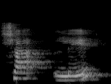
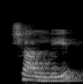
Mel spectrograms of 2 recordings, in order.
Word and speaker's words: chalé: Então, a primeira palavra é chalé. Chalé. Lembram que o E é fechado, chalé.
